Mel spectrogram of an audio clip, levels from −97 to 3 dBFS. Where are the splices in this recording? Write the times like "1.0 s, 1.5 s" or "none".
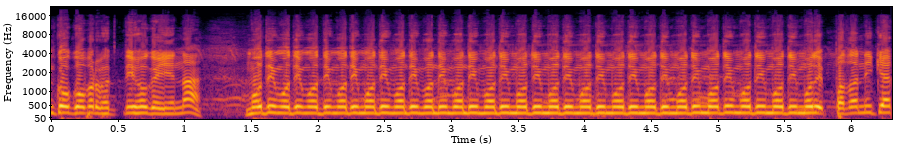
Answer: none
